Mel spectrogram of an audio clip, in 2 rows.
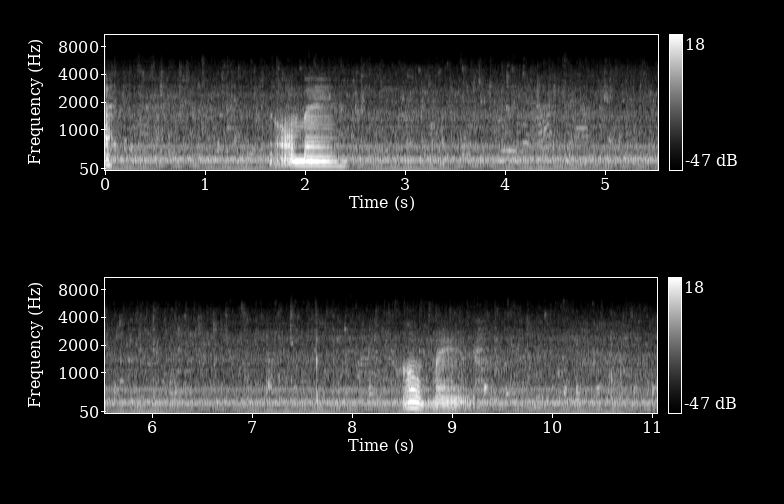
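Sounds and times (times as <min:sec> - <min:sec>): aquarium pump hum: 0:00.0 - 0:11.0
moving water: 0:00.0 - 0:11.0.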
